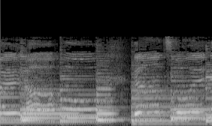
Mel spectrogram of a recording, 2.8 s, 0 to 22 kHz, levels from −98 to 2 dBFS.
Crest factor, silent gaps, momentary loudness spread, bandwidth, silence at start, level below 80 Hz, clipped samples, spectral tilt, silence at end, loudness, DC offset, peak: 14 dB; none; 4 LU; 6.8 kHz; 0 s; -58 dBFS; under 0.1%; -6.5 dB/octave; 0 s; -26 LUFS; under 0.1%; -10 dBFS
